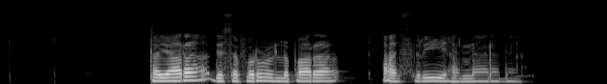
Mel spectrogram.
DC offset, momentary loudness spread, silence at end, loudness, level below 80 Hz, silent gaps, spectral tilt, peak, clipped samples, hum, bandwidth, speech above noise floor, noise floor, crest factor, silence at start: under 0.1%; 15 LU; 0.85 s; -21 LUFS; -66 dBFS; none; -10.5 dB/octave; -4 dBFS; under 0.1%; none; 10.5 kHz; over 70 dB; under -90 dBFS; 20 dB; 1.5 s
